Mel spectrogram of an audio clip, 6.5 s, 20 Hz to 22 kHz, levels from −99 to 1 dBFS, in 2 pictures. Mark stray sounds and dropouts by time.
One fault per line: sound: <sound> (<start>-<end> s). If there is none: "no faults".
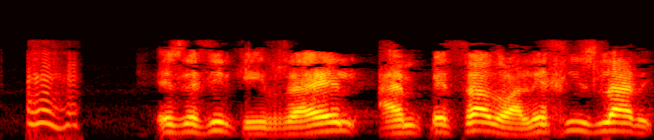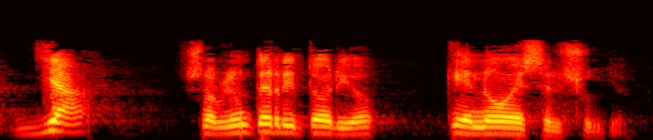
sound: laugh (0.1-0.4 s)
